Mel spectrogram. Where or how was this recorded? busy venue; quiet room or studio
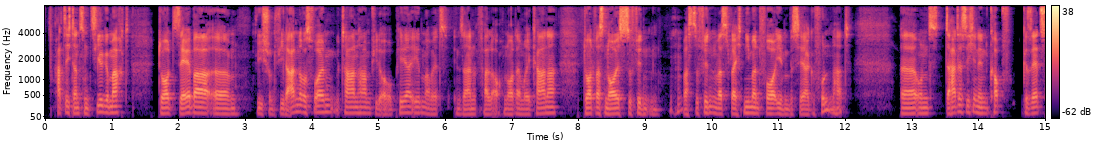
quiet room or studio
